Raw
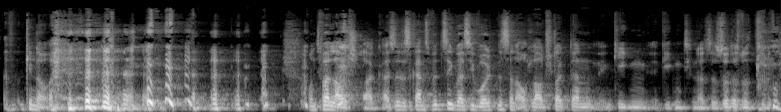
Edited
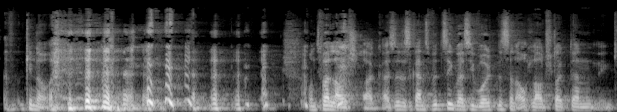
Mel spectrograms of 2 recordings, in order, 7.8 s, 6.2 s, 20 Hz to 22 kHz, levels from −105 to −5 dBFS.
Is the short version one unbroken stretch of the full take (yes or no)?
yes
